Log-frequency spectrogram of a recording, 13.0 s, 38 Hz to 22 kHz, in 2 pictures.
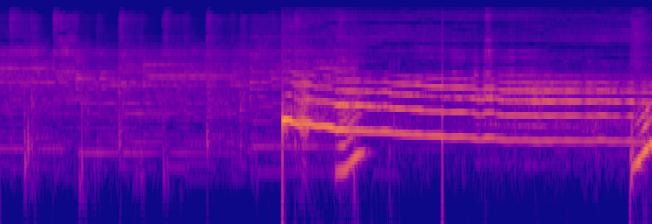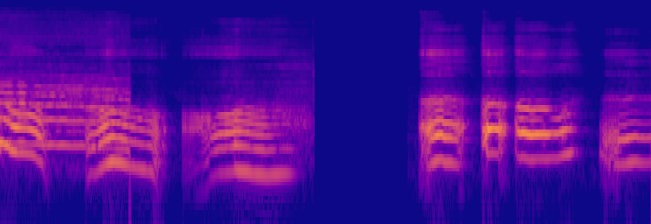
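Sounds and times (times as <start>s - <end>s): long wailing cry falling in pitch: 2.8s - 7.8s.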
